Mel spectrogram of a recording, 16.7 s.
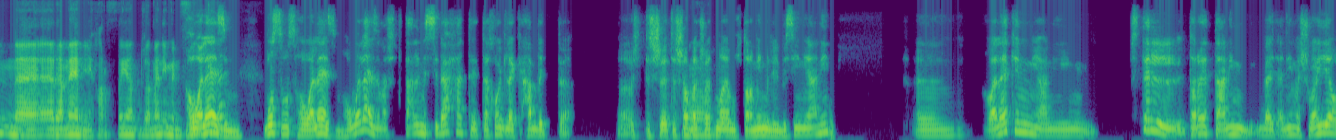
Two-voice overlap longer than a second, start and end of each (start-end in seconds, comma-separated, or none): none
